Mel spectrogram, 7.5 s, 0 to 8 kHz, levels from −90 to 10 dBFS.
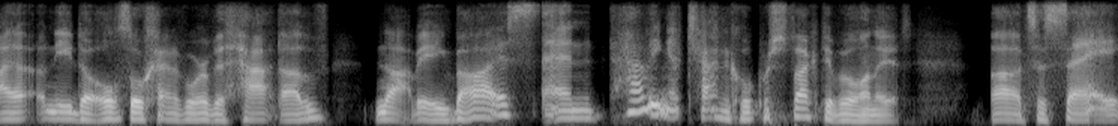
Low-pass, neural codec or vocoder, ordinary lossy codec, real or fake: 7.2 kHz; codec, 16 kHz in and 24 kHz out, 0.4 kbps, LongCat-Audio-Codec, four codebook decoder; Opus, 32 kbps; fake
